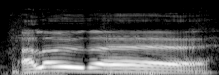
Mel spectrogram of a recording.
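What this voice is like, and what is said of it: Obi-Wan Kenobi impression. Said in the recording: “smoothly transition into Obi-Wan Kenobi... That's why I'm not playing Obi-Wan Kenobi... Did a dialect coach teach you how to do that?”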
